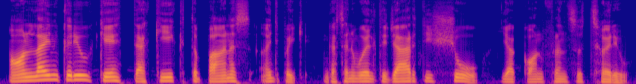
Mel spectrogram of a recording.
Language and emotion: Kashmiri, neutral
